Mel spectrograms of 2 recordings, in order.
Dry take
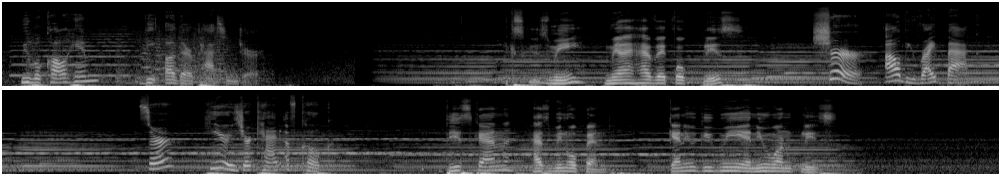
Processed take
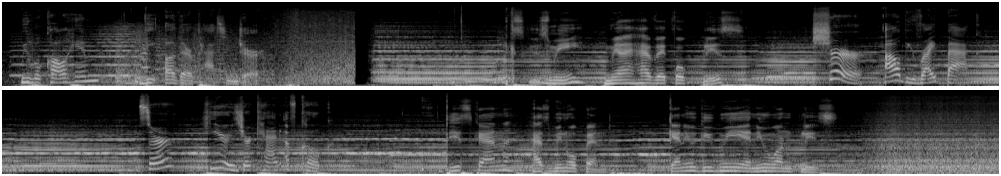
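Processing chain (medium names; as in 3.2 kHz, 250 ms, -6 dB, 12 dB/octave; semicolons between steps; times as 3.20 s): recorder AGC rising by 42 dB/s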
